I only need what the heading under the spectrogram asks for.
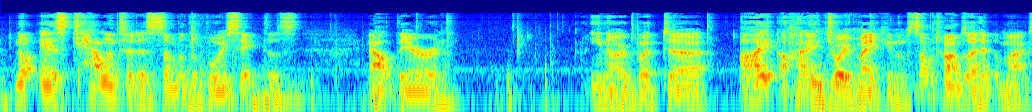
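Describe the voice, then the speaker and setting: A man in his forties talks casually as he streams a game, drifting along and laughing without effort. His fairly low voice still shows a bit of wear from a cold, and there is background noise.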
